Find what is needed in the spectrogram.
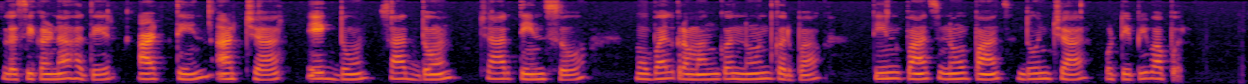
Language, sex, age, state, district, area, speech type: Goan Konkani, female, 18-30, Goa, Ponda, rural, read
